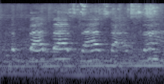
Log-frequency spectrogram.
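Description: A toddler's high-pitched, sing-song vocalizing: a string of short syllables that waver in pitch.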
